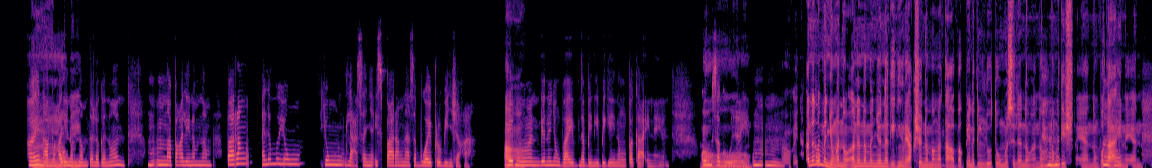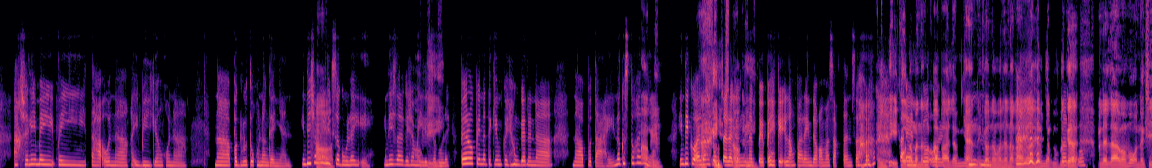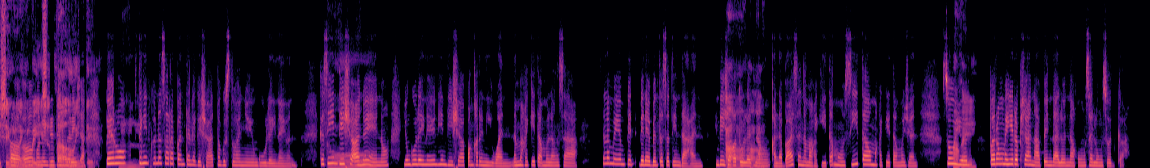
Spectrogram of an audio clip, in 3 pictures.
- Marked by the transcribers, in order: tapping; other background noise; chuckle; scoff; snort; laughing while speaking: "sa"; giggle; drawn out: "Oh"
- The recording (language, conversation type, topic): Filipino, podcast, Ano ang paborito mong pagkaing pampagaan ng loob, at bakit?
